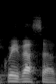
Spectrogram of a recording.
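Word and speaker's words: Gue'vesa: I don't know how to pronounce the name. The Guevesa? Guevesa, right?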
